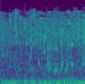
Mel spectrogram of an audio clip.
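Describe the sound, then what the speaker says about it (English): Coke Zero Sugar pours into a glass in a close, loud, continuous fizzing cascade with no pauses. "Listen to that cascading liquid"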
